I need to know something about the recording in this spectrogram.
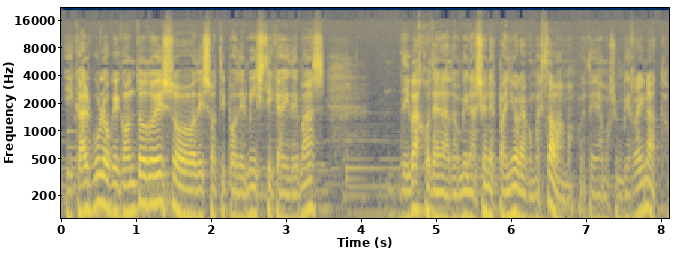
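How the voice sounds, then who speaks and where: A man with a Buenos Aires accent talks casually on a radio panel. His phrasing is informal and wanders as he thinks aloud. Soft guitar music sits behind the voice. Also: lowish voice, fairly quick. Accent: Buenos Aires Argentine. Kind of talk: casual conversation.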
